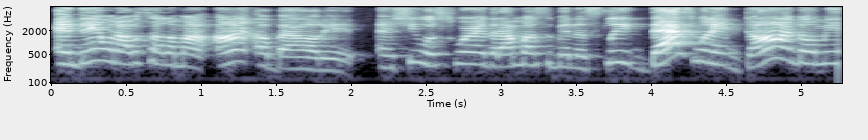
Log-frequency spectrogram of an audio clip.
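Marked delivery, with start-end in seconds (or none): none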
